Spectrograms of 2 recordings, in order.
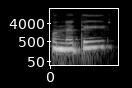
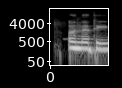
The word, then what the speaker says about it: Unati: Uh, so my name is Unati, but so many people struggle to just uh pronounce that. That's why I put it as Unity. Uni. Uneti.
